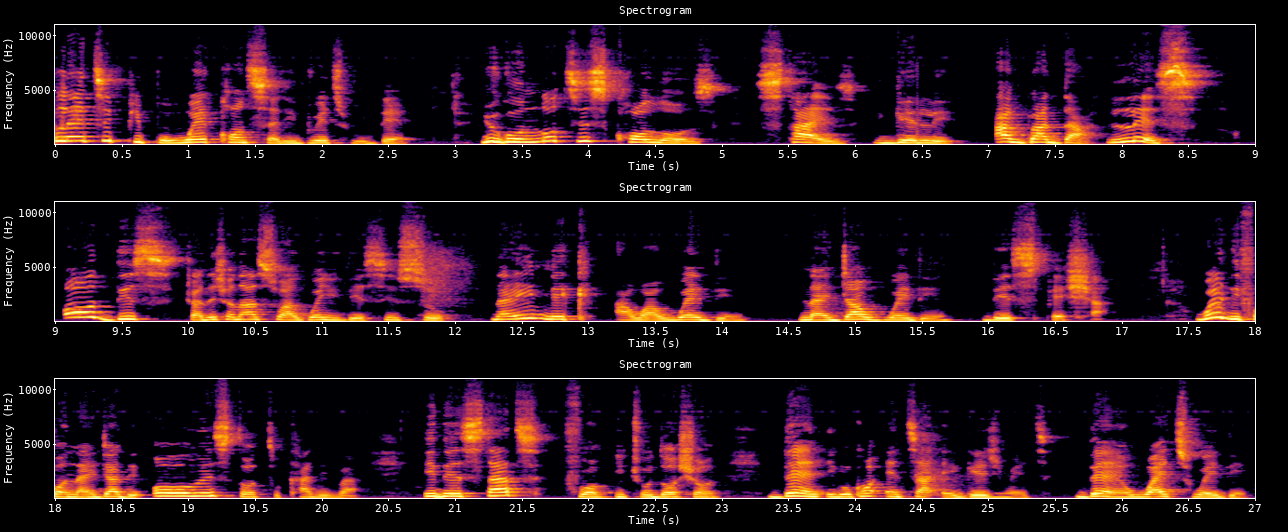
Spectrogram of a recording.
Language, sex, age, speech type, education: Nigerian Pidgin, female, 30-45, spontaneous, tertiary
